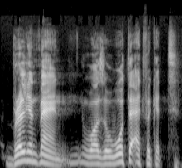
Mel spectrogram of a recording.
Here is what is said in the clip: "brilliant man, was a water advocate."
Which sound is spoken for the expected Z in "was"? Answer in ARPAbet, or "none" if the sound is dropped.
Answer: Z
